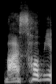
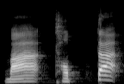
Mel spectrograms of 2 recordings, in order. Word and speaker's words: 맛없다: 마섭이 아니라 어떻게 마덮다 이렇게 되는 거죠.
